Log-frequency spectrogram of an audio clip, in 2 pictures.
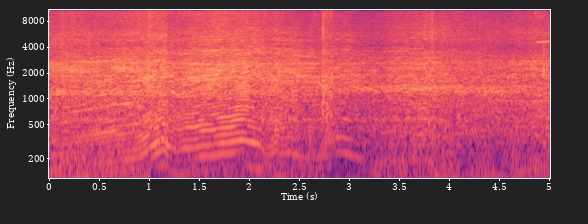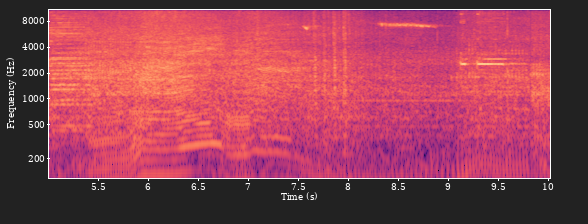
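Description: KTM RC 390's single-cylinder engine pulling the bike away and accelerating. Its pitch rises twice through the gears, about a second in and again around the middle, over steady road noise.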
